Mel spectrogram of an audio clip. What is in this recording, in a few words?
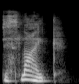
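"dislike", English, British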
